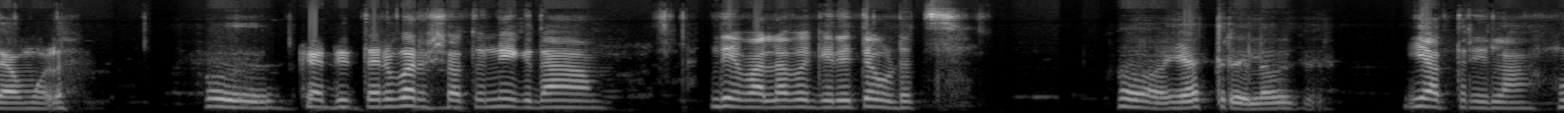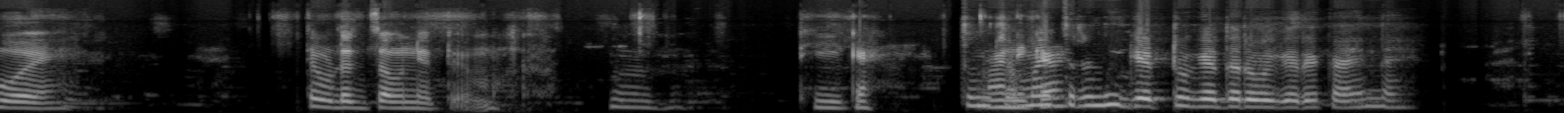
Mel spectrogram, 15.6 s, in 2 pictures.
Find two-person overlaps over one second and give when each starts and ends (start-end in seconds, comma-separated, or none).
none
